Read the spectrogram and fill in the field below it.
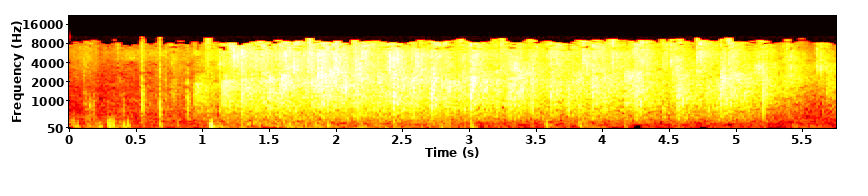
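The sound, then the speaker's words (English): An audience breaks into applause after a presentation, starting with a few scattered claps and quickly swelling into steady, dense clapping that holds at a fairly loud level for several seconds. “I can't clap with a live microphone in my hand.”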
